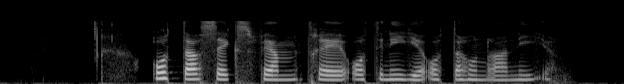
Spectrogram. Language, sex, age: Swedish, female, 18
